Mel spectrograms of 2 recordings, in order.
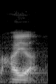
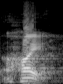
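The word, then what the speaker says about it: হয়: That is not pronounced like that at all. Haya, but the writing is like that. Ha and ya, ha and ja. So hoy, that is actually written like that, but not pronounced like that. It's hoy.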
